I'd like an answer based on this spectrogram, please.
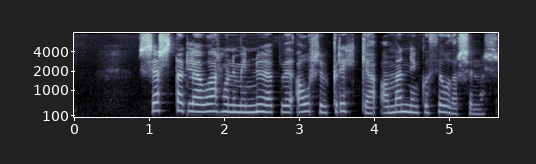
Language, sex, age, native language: Icelandic, female, 30-39, Icelandic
